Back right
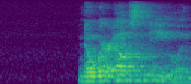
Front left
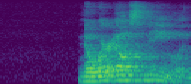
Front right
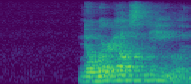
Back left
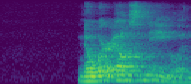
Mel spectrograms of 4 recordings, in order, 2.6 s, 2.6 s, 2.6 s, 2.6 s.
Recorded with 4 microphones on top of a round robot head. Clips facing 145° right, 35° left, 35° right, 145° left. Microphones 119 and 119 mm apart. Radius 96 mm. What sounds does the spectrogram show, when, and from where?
1.0 s a man speaking: 135° left, 0.6 m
